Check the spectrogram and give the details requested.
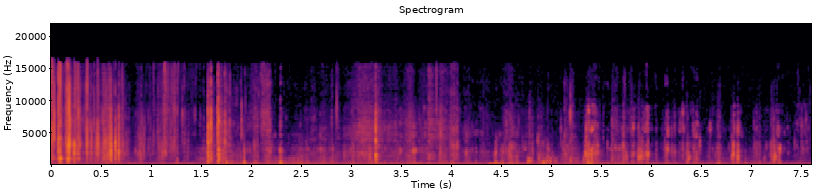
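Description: A person biting into a sub sandwich on crusty rosemary-parmesan bread, a crisp crunch at the very start, then chewing with scattered crunches of the crust, heard close to the microphone.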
